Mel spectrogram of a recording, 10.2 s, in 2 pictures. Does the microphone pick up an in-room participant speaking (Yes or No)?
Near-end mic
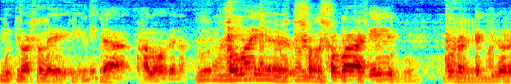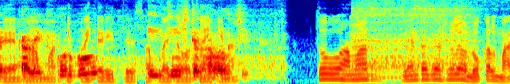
Yes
